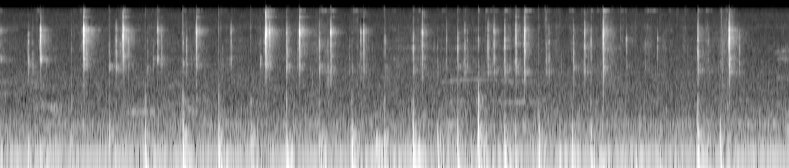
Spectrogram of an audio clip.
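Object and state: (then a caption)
Brass piano caster. A small solid brass piano caster wheel with a metal bracket is held in the hand while fingertips spin the wheel and tap and flick the metal. Quick, bright metallic clicks and ticks sound over a steady low hum, with short uneven bursts that die away almost instantly.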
